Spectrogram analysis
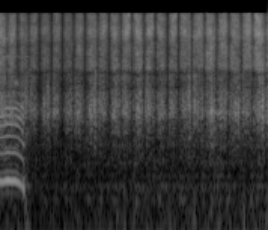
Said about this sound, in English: Let me sand a little bit more. Let's see if I could just sand the shine off. That'd be the easiest thing. Yeah. Of course, I'm sanding off all my gesso. That's okay. Let me go to the rough side.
